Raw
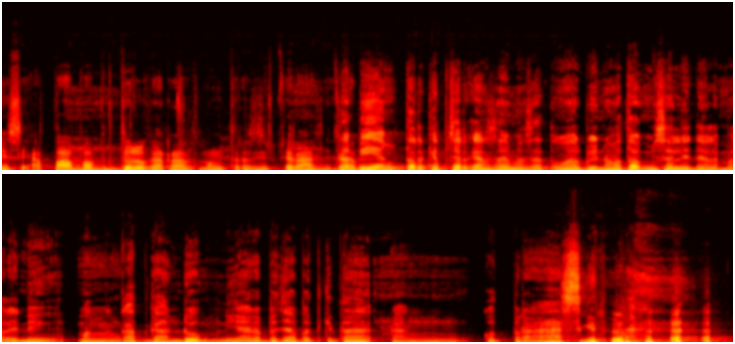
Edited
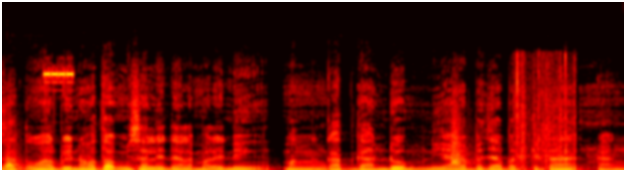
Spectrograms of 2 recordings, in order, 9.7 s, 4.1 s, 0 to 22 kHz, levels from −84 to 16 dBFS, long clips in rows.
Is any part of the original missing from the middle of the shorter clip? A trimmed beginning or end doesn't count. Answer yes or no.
no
